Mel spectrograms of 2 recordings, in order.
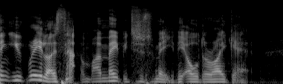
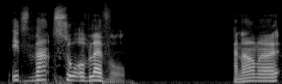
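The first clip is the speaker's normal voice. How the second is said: ordinary delivery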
